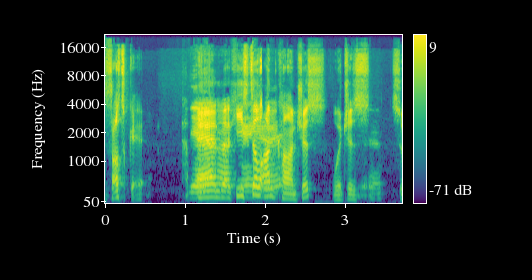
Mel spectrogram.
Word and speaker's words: Sasuke: I know it's on purpose, but I'm just properly pronouncing Sasuke.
